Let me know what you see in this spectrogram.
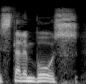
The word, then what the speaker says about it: Stellenbosch: We say Stellenbosch. It's spelled S-C-H, but you go S in the end.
